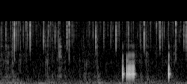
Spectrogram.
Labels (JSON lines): {"label": "biophony, knock croak", "recorder": "SoundTrap 300"}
